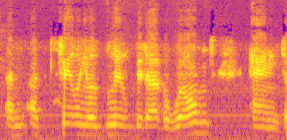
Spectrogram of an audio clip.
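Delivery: ordinary talk, nothing marked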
